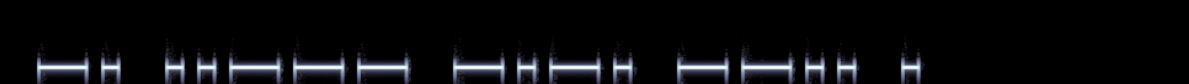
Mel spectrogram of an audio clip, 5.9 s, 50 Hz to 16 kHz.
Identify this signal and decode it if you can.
Morse code, heard as a keyed tone, about 15 wpm, 700 Hz. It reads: N2CZE
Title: USA Call Signs - 5 Characters - Repeated 2x - 15wpm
